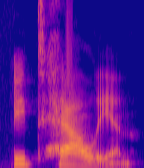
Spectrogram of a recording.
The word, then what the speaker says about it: Italian: to Italy good job Italian the syllable after the letter T is dressed we pronounce the letter t as T Italian I don't speak Italian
